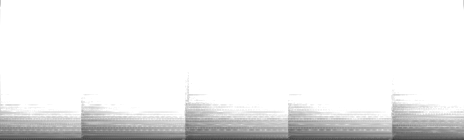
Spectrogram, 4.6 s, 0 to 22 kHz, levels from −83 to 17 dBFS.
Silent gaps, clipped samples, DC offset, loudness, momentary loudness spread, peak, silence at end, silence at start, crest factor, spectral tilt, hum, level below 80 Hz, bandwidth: none; under 0.1%; under 0.1%; -16 LUFS; 4 LU; -2 dBFS; 0 s; 0 s; 14 dB; -12 dB/octave; none; -20 dBFS; 4.3 kHz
